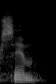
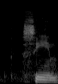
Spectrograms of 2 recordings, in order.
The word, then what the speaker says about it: SIEM: The Auditor General also highlighted our project to develop a Security Information and Event Management System, or SIM for short. SIEM, some people pronounce it.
